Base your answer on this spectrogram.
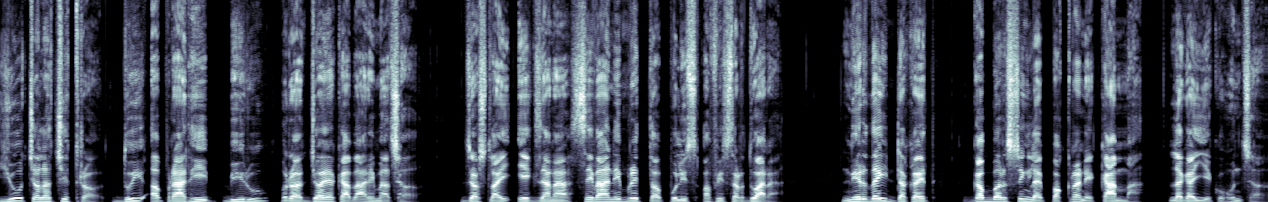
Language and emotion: Nepali, neutral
